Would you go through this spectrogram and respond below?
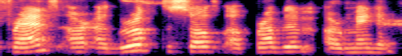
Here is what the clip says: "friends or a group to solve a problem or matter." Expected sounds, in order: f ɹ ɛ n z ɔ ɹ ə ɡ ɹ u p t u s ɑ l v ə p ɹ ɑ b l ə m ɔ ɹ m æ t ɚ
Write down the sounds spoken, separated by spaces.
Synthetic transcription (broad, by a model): f ɹ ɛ n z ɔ ɹ ə ɡ ɹ u p t u s ɑ l v ə p ɹ ɑ b l ə m ɔ ɹ m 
